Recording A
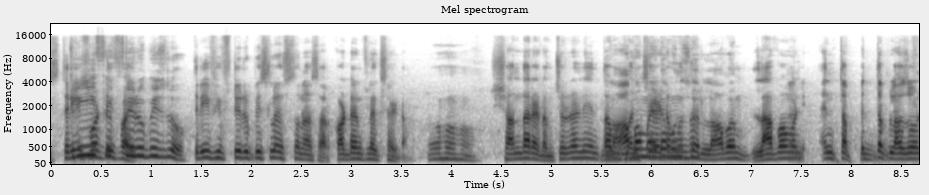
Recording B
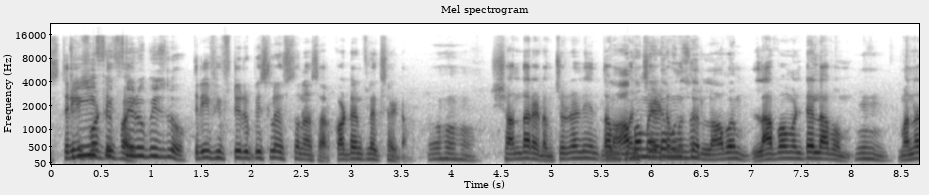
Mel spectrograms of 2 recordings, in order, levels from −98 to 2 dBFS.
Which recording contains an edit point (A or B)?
A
